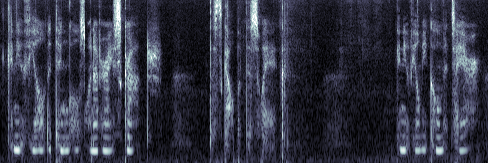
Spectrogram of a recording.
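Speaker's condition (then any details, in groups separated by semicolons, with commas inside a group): No condition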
